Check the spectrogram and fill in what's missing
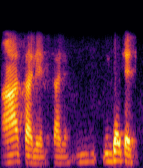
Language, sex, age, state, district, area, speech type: Marathi, male, 18-30, Maharashtra, Satara, urban, conversation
